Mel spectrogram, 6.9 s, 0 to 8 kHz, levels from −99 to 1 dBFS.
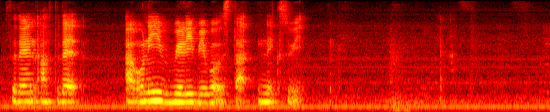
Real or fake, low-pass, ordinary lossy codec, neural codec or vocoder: real; none; none; none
